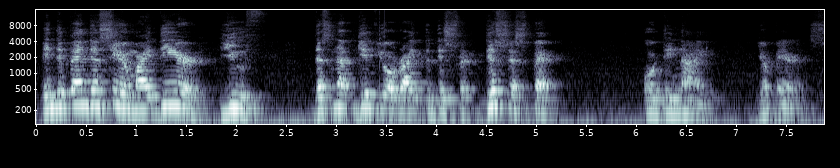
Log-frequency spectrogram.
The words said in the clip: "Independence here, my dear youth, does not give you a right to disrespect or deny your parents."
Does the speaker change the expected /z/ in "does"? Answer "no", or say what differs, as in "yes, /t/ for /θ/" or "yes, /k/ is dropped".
yes, /s/ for /z/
